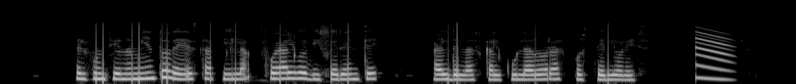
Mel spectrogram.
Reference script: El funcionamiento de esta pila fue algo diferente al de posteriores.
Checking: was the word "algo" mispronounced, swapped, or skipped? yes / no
no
